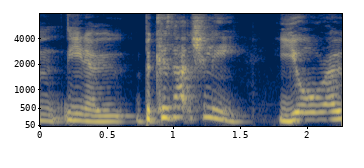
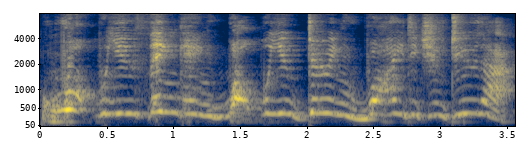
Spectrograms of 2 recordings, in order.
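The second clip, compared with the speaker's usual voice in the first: furious, angry scolding barrage; 13 semitones higher, 4 dB louder than usual. The speaker retells a man berating her after a fall, imitating an angry scolding. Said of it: "And he is so angry with me".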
